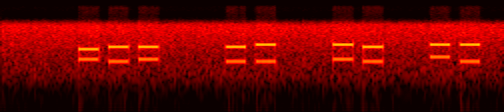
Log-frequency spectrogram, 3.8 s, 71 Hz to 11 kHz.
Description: DTMF, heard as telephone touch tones, dialled by machine, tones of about 150 ms, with phone line noise. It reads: 425 23 62 93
